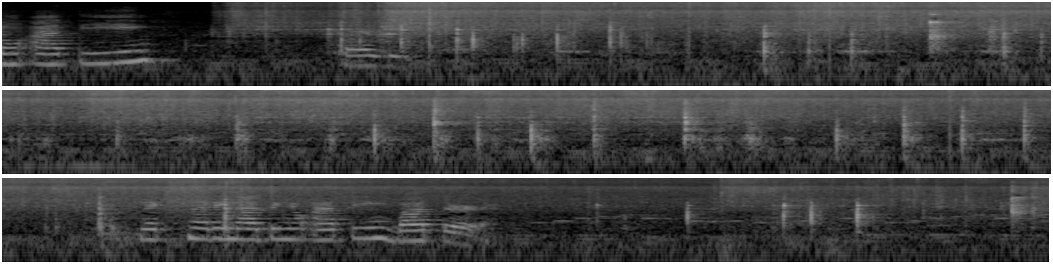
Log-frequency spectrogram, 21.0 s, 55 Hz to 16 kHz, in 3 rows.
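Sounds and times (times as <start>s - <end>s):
garlic sizzling in oil: 1.4s - 20.9s.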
